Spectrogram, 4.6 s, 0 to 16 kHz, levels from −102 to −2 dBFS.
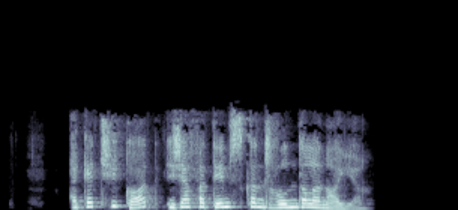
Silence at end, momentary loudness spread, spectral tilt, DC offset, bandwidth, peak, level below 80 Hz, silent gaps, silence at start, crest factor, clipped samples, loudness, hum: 0.95 s; 10 LU; -3.5 dB/octave; under 0.1%; 8 kHz; -2 dBFS; -60 dBFS; none; 0.7 s; 16 dB; under 0.1%; -16 LUFS; none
